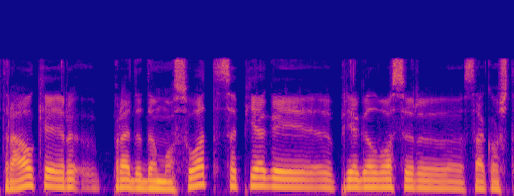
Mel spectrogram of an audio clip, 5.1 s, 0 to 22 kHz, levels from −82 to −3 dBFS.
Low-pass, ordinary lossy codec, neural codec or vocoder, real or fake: 7.2 kHz; AAC, 48 kbps; none; real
